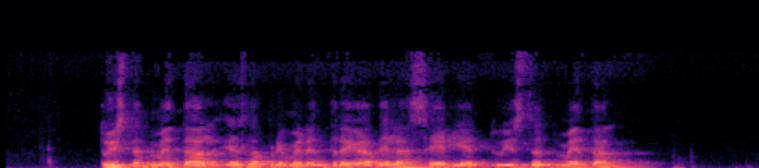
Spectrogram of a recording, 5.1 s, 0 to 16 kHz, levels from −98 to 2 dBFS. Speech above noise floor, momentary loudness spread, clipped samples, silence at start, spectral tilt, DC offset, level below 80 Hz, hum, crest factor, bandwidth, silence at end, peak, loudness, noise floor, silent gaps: 46 dB; 5 LU; under 0.1%; 0.7 s; -8.5 dB/octave; under 0.1%; -62 dBFS; none; 18 dB; 10.5 kHz; 0.75 s; -8 dBFS; -24 LUFS; -69 dBFS; none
